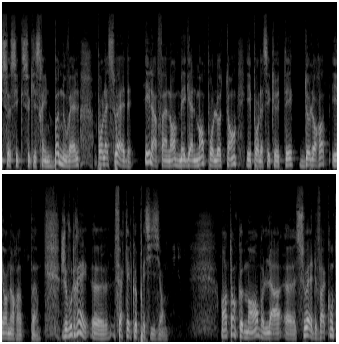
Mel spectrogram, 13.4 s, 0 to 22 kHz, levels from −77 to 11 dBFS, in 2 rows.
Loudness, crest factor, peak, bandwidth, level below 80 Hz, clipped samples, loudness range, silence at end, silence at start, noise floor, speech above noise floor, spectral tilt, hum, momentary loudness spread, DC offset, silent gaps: -26 LUFS; 14 dB; -12 dBFS; 16.5 kHz; -52 dBFS; under 0.1%; 3 LU; 0 s; 0 s; -55 dBFS; 30 dB; -4.5 dB/octave; none; 7 LU; under 0.1%; none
